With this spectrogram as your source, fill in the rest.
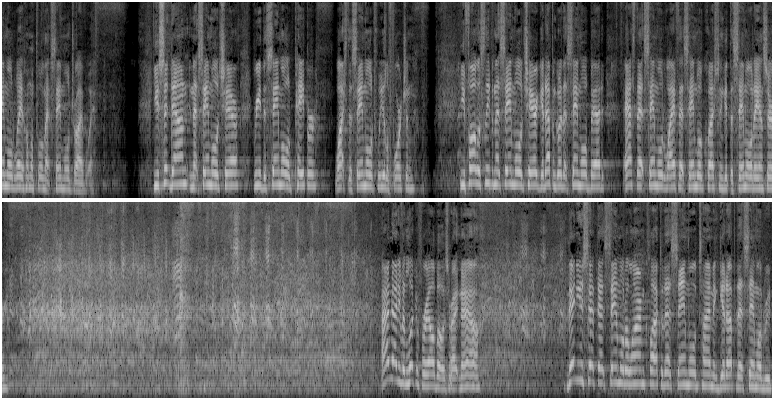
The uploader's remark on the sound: Originally recorded on November 1, 2009, at Fellowship Missionary Church, Fort Wayne, IN.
